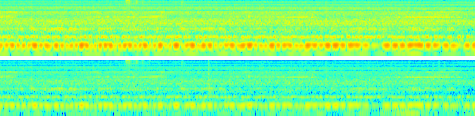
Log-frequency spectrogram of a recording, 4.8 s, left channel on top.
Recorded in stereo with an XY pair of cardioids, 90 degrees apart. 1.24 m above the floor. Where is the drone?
60° left; by 4.8 s 70° left.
